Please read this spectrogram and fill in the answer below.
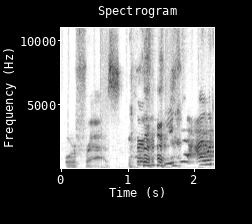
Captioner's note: laughing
